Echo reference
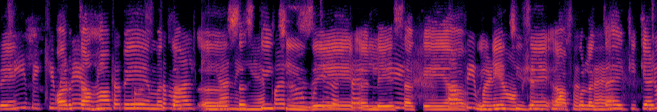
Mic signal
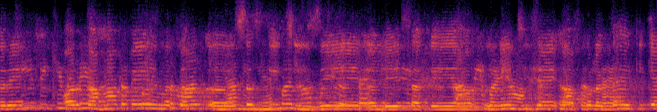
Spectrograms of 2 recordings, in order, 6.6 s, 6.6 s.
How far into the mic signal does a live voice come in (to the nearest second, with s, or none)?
none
